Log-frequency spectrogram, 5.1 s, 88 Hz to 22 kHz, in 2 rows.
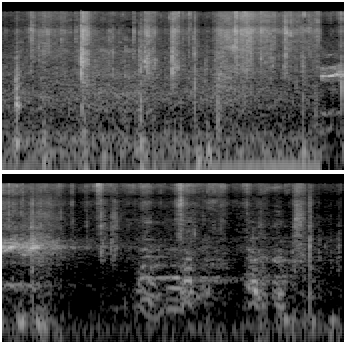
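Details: Sorrel Tennessee Walking Horse mare, about 15 years old and 14.3 hands, a trail-experienced family horse. Steady hoofbeats and low hum, then a short, wavering, harmonic whinny that fades out.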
